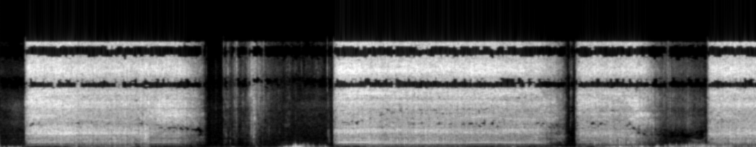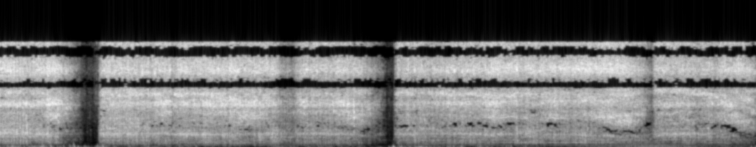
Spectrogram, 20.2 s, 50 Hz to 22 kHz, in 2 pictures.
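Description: Saker Mini 4-inch cordless electric chainsaw cutting through the stems of a small tree, run in several bursts with brief stops between. Its motor whine sags in pitch and recovers as the chain cuts through the wood.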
